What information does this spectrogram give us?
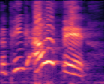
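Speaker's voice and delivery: high, loud, thrilled, excited exclamation blurted out.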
